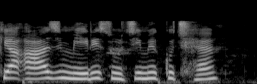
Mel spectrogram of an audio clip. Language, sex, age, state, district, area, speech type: Hindi, female, 30-45, Uttar Pradesh, Mirzapur, rural, read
